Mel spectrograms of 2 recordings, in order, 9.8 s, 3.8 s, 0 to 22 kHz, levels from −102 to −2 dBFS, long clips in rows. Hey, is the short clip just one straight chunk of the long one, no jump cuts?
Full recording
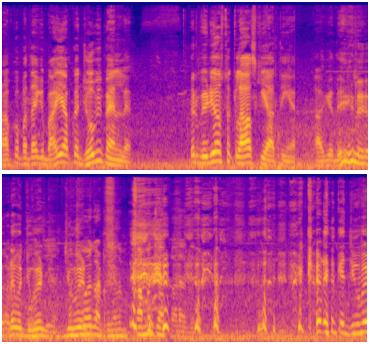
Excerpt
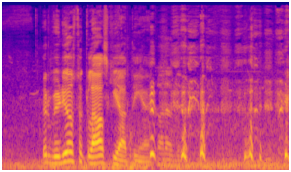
no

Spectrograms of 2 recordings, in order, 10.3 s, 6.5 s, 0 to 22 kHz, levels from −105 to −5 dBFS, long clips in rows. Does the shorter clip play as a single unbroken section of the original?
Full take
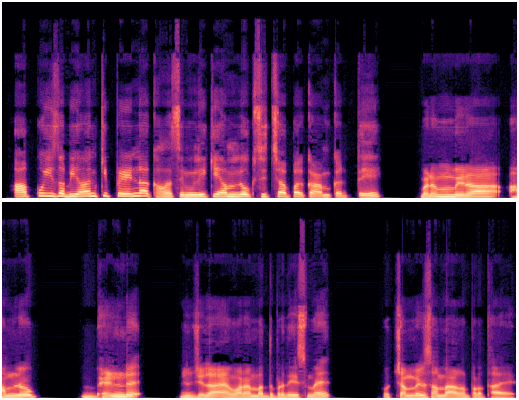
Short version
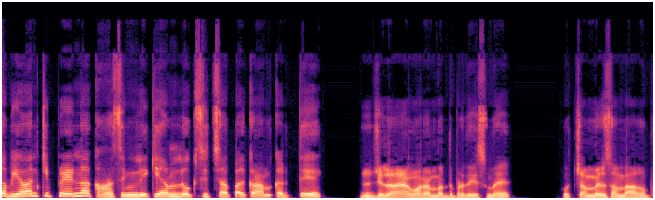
no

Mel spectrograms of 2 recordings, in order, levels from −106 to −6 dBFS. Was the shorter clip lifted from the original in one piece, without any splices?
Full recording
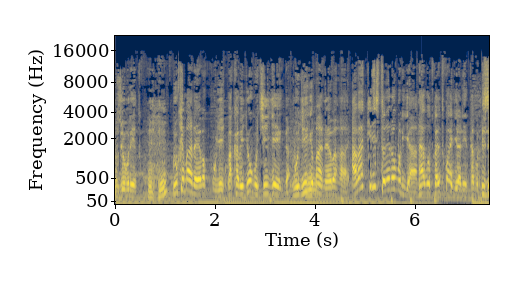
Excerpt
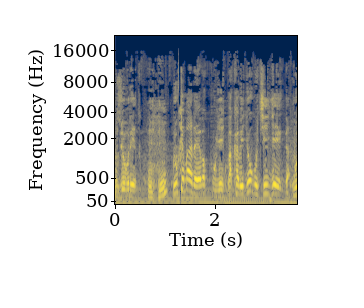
yes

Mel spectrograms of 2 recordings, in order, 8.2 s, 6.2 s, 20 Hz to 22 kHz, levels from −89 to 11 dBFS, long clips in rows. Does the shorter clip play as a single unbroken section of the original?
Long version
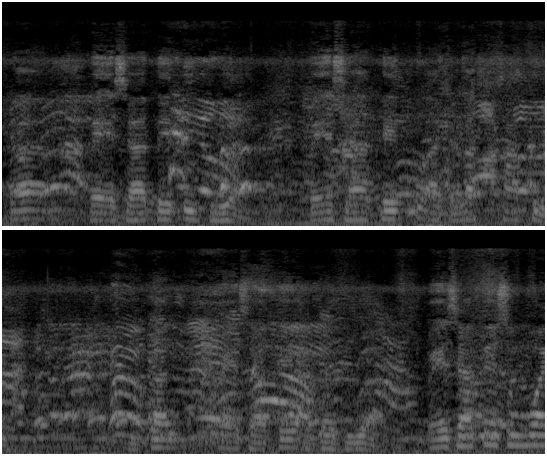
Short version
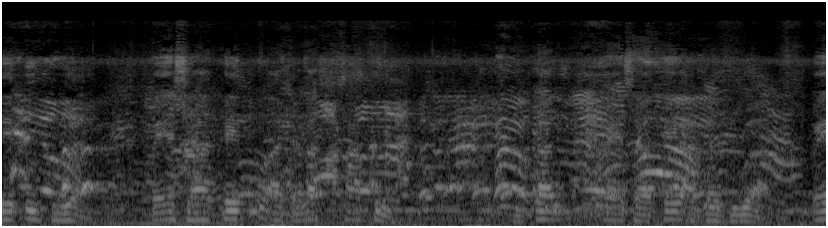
yes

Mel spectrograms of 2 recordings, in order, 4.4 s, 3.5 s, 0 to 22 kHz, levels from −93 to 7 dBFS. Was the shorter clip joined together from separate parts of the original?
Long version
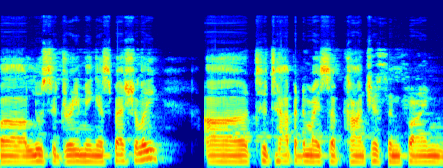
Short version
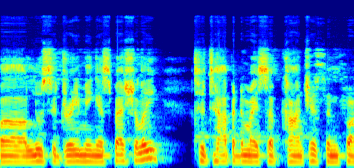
yes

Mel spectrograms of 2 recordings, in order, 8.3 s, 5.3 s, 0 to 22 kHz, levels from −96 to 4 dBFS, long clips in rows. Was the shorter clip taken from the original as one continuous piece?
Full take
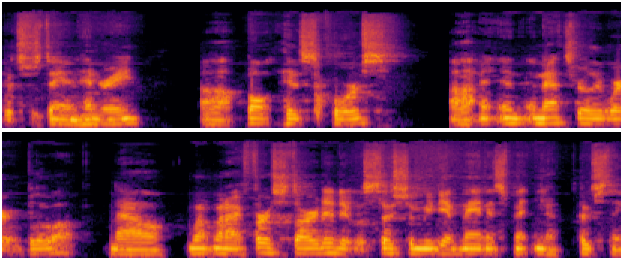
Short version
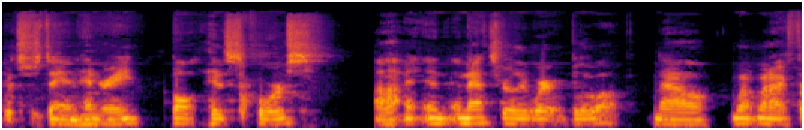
no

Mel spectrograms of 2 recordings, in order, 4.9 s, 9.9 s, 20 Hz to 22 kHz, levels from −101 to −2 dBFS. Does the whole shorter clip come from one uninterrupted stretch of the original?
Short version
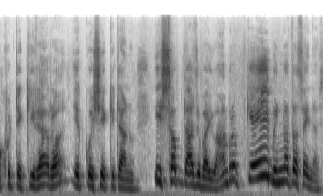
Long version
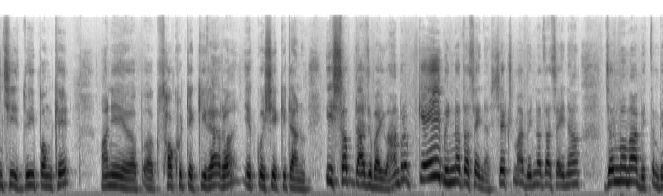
yes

